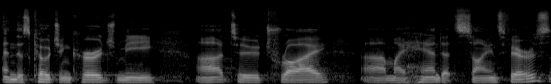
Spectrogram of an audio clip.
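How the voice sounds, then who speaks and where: In a very clean recording with a silent background, a man with a Canadian accent uses a normal speaking voice, fairly low in pitch, at a fairly slow pace. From Canada, Hamilton, Ontario. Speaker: tech entrepreneur. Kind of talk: panel discussion.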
